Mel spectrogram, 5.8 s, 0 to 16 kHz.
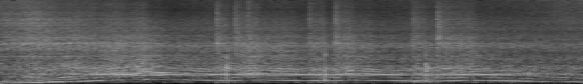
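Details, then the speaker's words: VW Golf Mk3 after single-port injection and new distributor swap, power-starved and nearly stalling: revving with uneven pops and sharp cracks as revs change; backfiring, cause not found. "of backfires I don't know man back in the garage you go"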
